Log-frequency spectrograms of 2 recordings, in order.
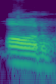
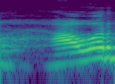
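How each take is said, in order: First: The word starts with a vowel, no h. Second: The word starts with an h sound. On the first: The speaker calls it right. "इसको हम लोग और पढ़ते हैं" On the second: The speaker calls it wrong. "हावर नहीं"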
